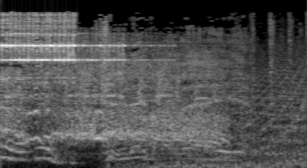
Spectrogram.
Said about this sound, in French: Je suis content de pas avoir un réveil comme ça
